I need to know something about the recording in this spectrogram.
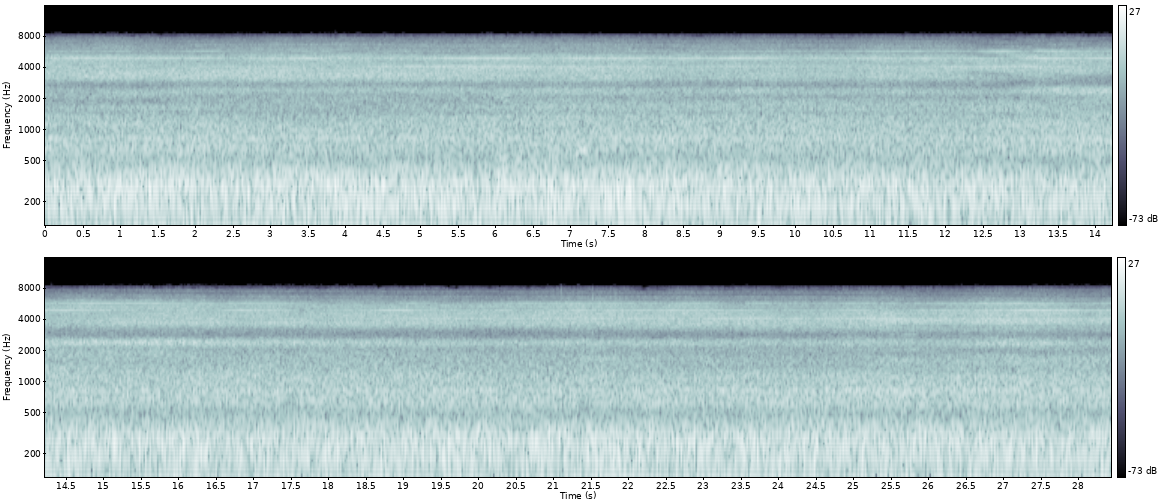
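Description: Jet engines of a Bombardier CRJ regional jet running with a steady high whine during pushback. A low hum joins about two-thirds of the way through.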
